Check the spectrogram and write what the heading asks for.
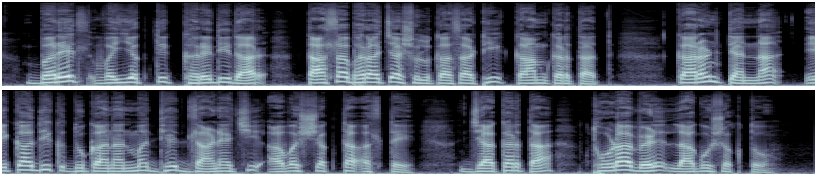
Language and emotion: Marathi, neutral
